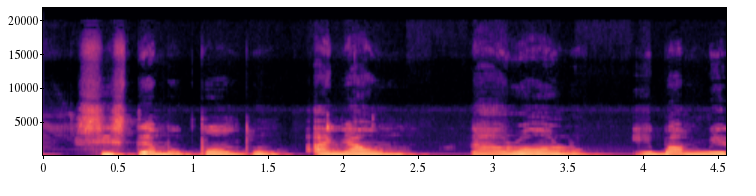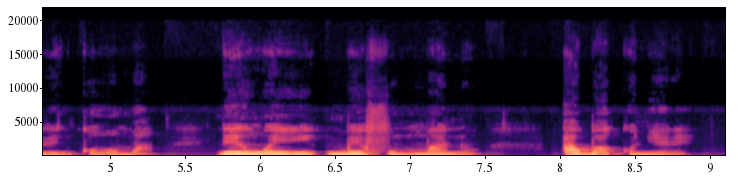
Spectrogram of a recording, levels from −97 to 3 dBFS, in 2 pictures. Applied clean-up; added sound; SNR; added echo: none; none; none; none.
